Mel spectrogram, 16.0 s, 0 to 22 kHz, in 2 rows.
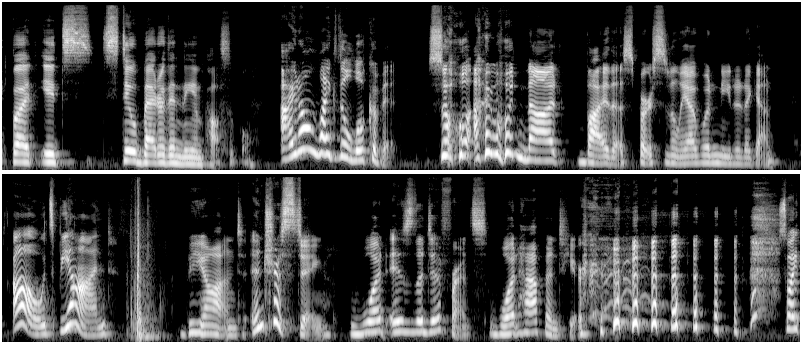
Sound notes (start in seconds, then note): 9.2 packaging thudding; 14.0 laughs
